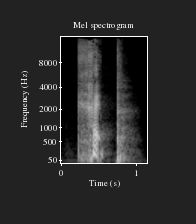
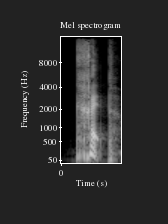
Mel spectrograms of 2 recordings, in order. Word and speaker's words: crêpe: This final I in that particular word is silent. So you do not pronounce it. Crêpe. Crêpe, right? You basically pretend that the I is not there at the end, right? So altogether, we have crêpe. Crêpe. Et voilà, you have just pronounced the word crêpe the French way.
